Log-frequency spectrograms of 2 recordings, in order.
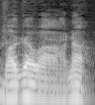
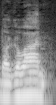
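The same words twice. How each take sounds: First: The g and n are said with full vowels. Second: The g and n are said without vowels. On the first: This is the proper Sanskrit way of saying it. The speaker calls it right. "तो संस्कृत में बोला जाएगा भगवान" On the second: This is the everyday Hindi way of saying it. The speaker calls it wrong. "हम हिंदी में बोलेंगे भगवान, ग भी आधा हो गया, न भी आधा हो गया"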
